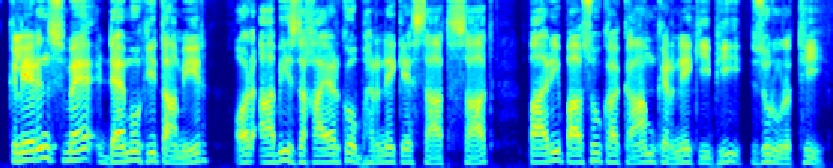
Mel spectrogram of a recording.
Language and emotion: Urdu, neutral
